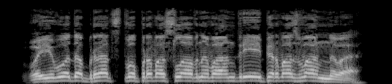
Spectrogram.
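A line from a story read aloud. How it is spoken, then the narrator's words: Proud, deliberately loud answer. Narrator (Russian): отвечал я горделиво, нарочито громко, чтобы услышали все присутствующие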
